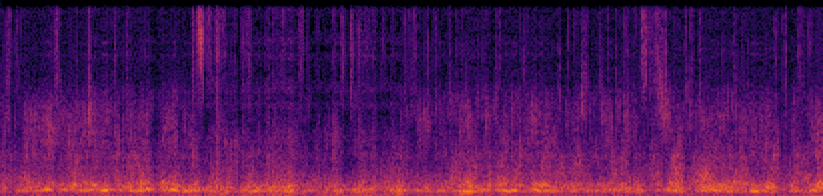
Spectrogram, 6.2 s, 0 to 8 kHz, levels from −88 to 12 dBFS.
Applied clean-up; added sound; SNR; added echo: neural separator model SepFormer DNS4.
